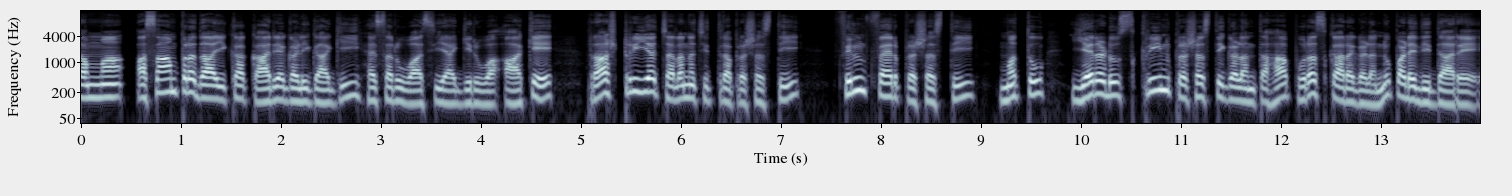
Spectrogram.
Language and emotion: Kannada, neutral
